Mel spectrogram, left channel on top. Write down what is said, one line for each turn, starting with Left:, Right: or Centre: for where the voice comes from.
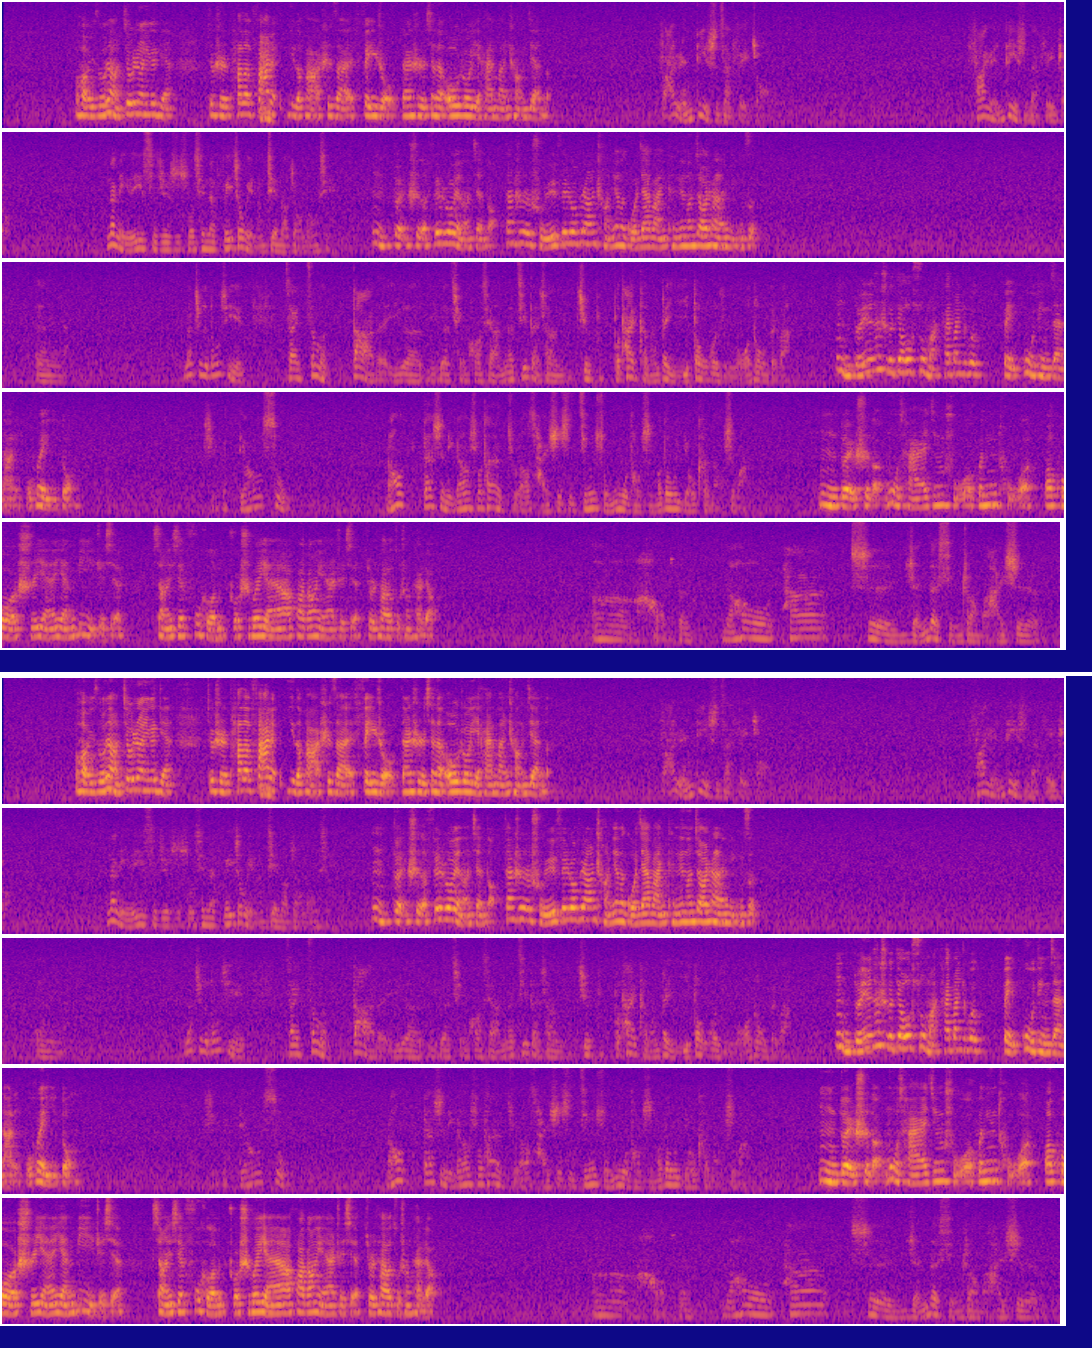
Right: 不好意思，我想纠正一个点，就是它的发源地的话是在非洲，
Left: <coughs> <clears throat>
Right: 但是现在欧洲也还蛮常见的。
Left: 发源地是在非洲，发源地是在非洲。那你的意思就是说，现在非洲也能见到这种东西？
Right: 嗯，对，是的，非洲也能见到，但是属于非洲非常常见的国家吧，你肯定能叫得上来名字。
Left: 嗯，那这个东西在这么大的一个一个情况下，那基本上就不不太可能被移动或者挪动，对吧？
Right: 嗯，对，因为它是个雕塑嘛，它一般就会被固定在那里，不会移动。
Left: 是一个雕塑。然后，但是你刚刚说它的主要材质是金属、木头，什么都有可能，是吗？
Right: 嗯，对，是的，木材、金属、混凝土，包括石岩、岩壁这些，像一些复合的，
Left: 嗯
Right: 比如说石灰岩啊、花岗岩啊这些，就是它的组成材料。
Left: 嗯，好的。然后它是人的形状吗？还是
